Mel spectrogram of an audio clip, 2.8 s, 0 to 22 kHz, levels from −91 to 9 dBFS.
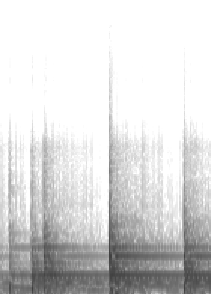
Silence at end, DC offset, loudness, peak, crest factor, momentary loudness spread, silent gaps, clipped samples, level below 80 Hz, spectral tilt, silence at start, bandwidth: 0 s; under 0.1%; -23 LUFS; 0 dBFS; 22 dB; 10 LU; none; under 0.1%; -34 dBFS; -12 dB/octave; 0 s; 3.7 kHz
